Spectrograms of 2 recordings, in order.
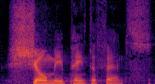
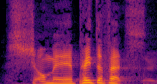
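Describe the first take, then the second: First: Understated attempt at Mr. Miyagi's Japanese accent. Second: Loud, high, hammed-up Japanese accent; Miyagi accent. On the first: Preacher quoting Mr. Miyagi to Daniel-san, in a mild Japanese accent. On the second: Preacher redoing his Miyagi impression for laughs, loud exaggerated Japanese accent. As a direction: belt out a mock Japanese-accented sensei command. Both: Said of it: "that's the best accent I can do".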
